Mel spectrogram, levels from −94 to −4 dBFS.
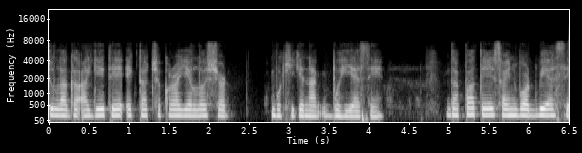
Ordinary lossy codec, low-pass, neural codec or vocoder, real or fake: Opus, 16 kbps; 7.2 kHz; codec, 16 kHz, 4 kbps, X-Codec, WavLM features, trained on Multilingual LibriSpeech; fake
